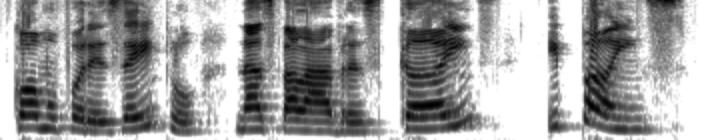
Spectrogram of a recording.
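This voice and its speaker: A woman teacher with a Brazilian Portuguese accent, giving a children's video lesson with a sing-song reading of example sentences and slow, drawn-out pronunciation of words. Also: a little high.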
